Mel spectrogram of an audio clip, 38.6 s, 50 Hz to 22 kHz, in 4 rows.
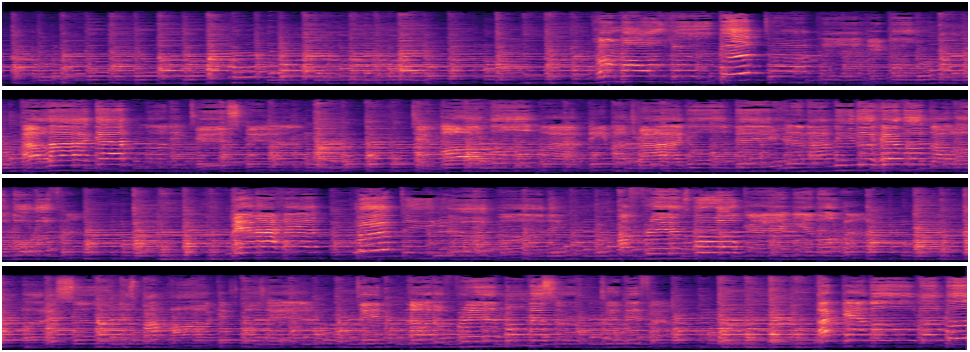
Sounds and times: Banjo: 0.0 - 38.6.

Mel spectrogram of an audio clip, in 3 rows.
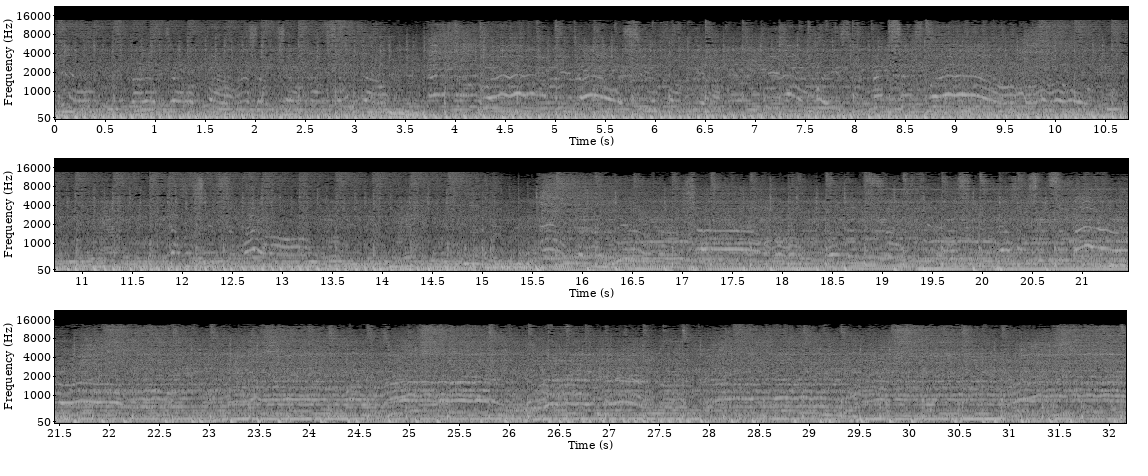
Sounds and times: Heavy metal: 0.0 - 32.1
Punk rock: 0.0 - 32.1
Rock and roll: 0.0 - 32.1
Disco: 15.6 - 32.1.

